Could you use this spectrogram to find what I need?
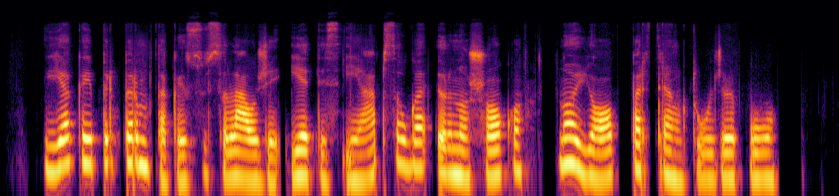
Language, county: Lithuanian, Klaipėda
